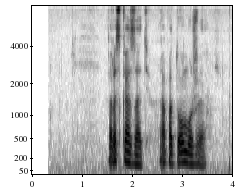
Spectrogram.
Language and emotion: Russian, neutral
